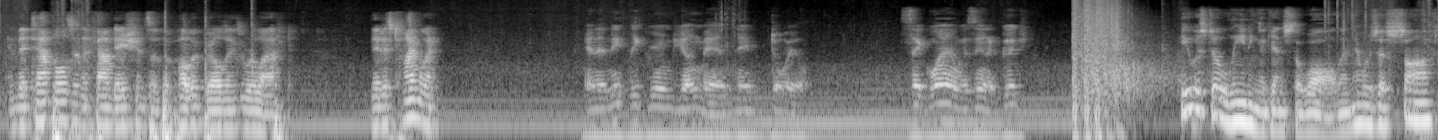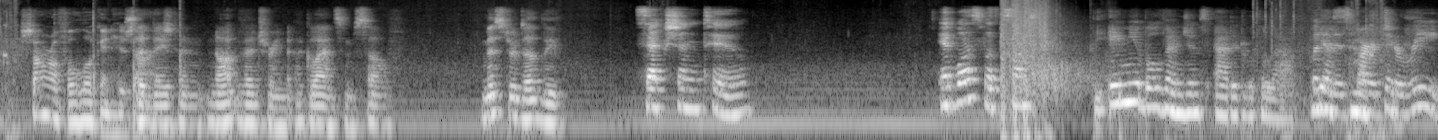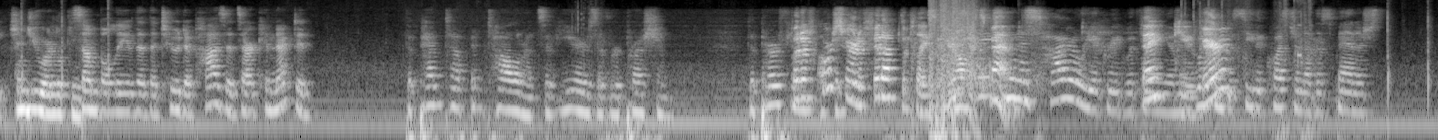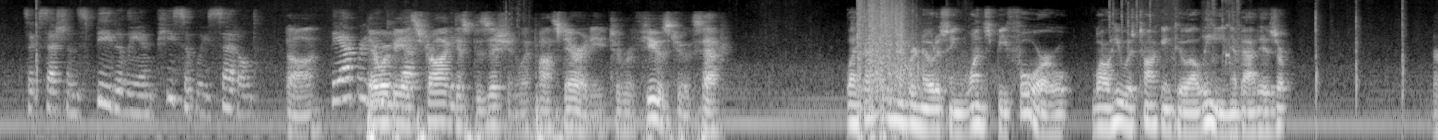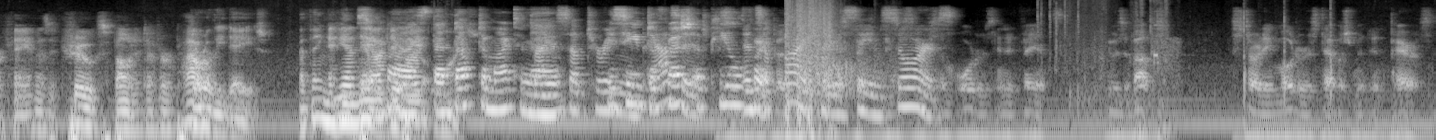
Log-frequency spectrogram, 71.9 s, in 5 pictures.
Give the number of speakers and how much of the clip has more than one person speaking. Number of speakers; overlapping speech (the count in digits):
10, about 22%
